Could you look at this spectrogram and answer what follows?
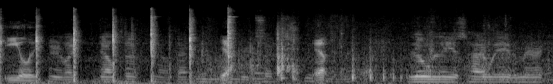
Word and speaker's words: Ely: Ely Nevada all right even though it's spelled like Eli it's it's eely yep loneliest Highway in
